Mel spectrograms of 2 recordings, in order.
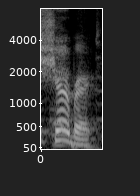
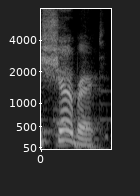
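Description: First: The second syllable has an R sound. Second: The second syllable has an R sound.

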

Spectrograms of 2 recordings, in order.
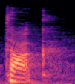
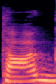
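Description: First: The word ends in a voiceless k sound. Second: The word ends in a voiced g sound. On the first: The speaker calls it right. "вимовляємо «так»" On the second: The speaker calls it wrong. "«таг» пишемо"

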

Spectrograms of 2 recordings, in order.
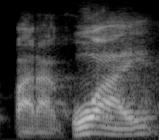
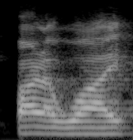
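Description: First: It is said with Spanish pronunciation. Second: It is said with English pronunciation. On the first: "that it could be like the proper pronunciation in Spanish" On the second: "the way that we are stressing some vowels in English is different"

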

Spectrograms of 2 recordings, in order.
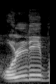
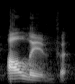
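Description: First: It is said as the Korean loanword 'ollibeu'. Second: It is said with an American English pronunciation. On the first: The speaker calls it wrong. "올리브가 아니고" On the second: The speaker calls it right. "미국식 발음이니까"

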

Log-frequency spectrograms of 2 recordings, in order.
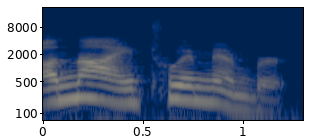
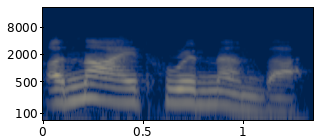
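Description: First: It is said in an American accent. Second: It is said in a British accent. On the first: "美式叫" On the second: "翻译叫"

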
